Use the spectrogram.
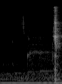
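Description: A Le Grand Perfect Ping metal lighter lid is flicked open, giving a single short, dull click with a quick high-pitched snap and almost no ring. The ping is faulty and needs fixing by hammering out the cap pin to adjust the mechanism.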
